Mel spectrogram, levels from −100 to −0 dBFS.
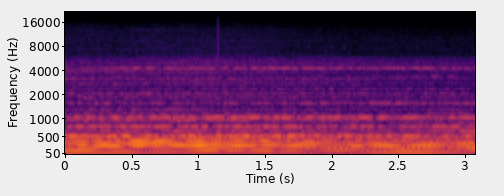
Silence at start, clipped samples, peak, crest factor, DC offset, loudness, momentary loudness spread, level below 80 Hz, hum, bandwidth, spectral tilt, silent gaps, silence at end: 0 s; under 0.1%; -20 dBFS; 14 dB; under 0.1%; -36 LUFS; 5 LU; -52 dBFS; none; 11 kHz; -8.5 dB/octave; none; 0 s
